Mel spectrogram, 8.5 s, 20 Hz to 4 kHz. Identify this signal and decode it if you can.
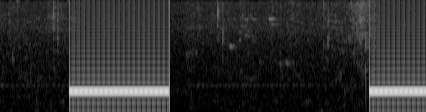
Ringback tone (North America), 440 + 480 Hz.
